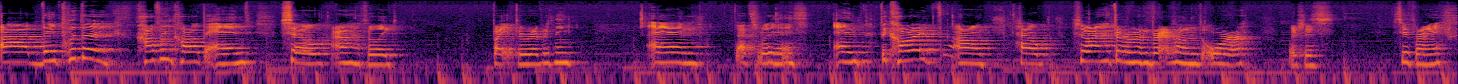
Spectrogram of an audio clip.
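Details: Dysarthria in a young adult woman with cerebral palsy, a brain injury before birth. She uses a wheelchair, has limited fine motor skills, and says she is sometimes hard to understand.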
